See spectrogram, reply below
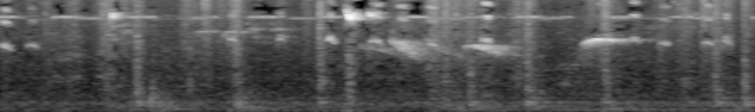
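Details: Green-winged saltator song for warming up a cold bird: a few buzzy, slurred whistles in the middle, then one clear sustained whistle, among scattered clicks and high chirps over a faint steady tone.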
